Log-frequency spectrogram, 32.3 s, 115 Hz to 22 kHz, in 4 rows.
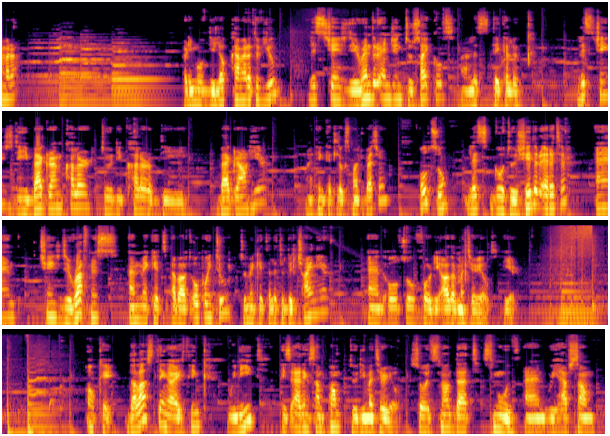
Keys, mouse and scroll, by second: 0.7 scroll down 1, 0.9-1.9 shift+middle drag, 1.9 click, 2.0 n, 2.2 click, 2.3 click, 2.3 n, 3.1 click, 3.4 n, 3.7-4.9 scroll up 5, 4.9-7.5 drag, 9.0 e, 10.8-12.5 scroll down 3, 13.4 click, 14.5-15.8 drag, 15.8-16.2 middle drag, 16.2-17.3 scroll up 1, 17.3-19.8 drag, 19.8 alt+a, 20.4 click, 21.3-23.2 drag, 23.4 click, 23.9 alt+a, 24.6 scroll up 4, 25.3 scroll up 2, 26.3-27.9 middle drag, 27.9 scroll down 7, 28.4-28.8 shift+middle drag, 28.8 scroll up 5.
